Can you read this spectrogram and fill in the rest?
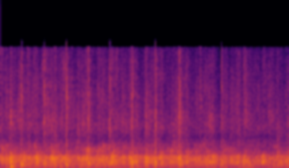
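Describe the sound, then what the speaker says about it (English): Steady, full applause from a large conference audience after a talk, dense clapping throughout with no voices. "So let's give one big last final round of applause to Kate Gray."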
